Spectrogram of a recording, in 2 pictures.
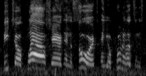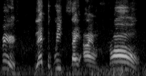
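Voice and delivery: loud proclaiming scripture read; preaching at full force. Acted. Preacher reading Joel's war call aloud, loud. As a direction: call the nations to war from the pulpit.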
